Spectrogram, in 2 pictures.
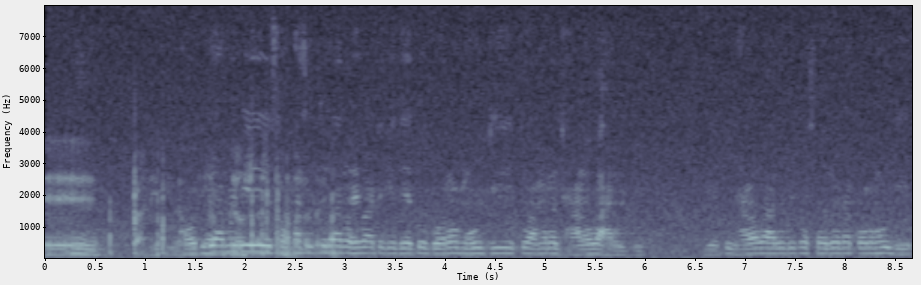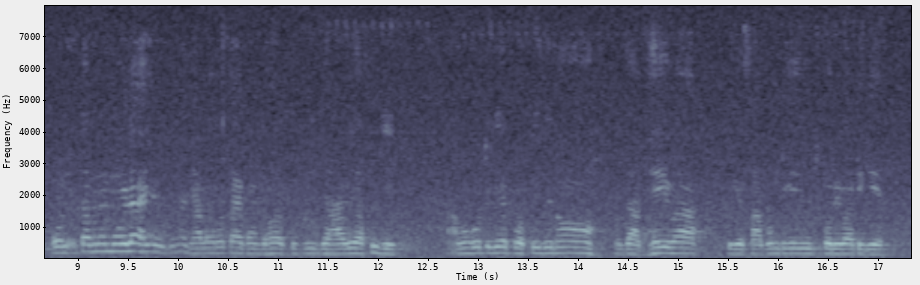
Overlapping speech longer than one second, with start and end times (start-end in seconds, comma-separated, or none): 1.4-2.9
